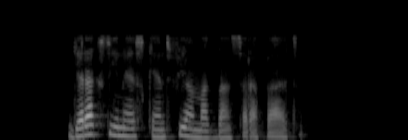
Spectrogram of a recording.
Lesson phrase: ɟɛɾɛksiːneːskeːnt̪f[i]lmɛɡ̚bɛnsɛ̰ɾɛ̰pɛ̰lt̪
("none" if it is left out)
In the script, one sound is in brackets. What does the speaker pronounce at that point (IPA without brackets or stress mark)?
i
